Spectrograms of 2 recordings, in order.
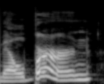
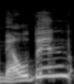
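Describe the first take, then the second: First: It is said the American way. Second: It is said the Australian way. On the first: "the more American Melbourne" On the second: "the more Australian Melbourne"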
